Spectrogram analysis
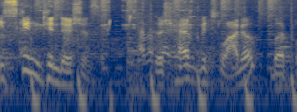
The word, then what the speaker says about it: vitiligo: Does she have vitiligo?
